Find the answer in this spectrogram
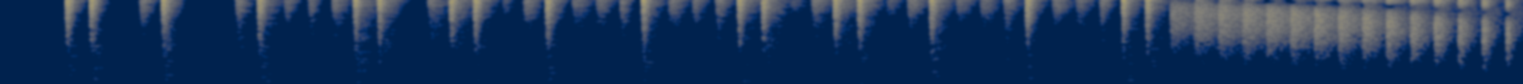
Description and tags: Drum Beat created & programed by me and slightly processed.Created with analog drum synthesizers with Buzz.
beat, loop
